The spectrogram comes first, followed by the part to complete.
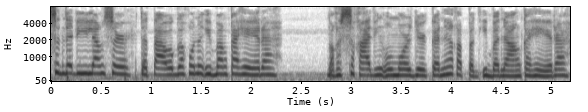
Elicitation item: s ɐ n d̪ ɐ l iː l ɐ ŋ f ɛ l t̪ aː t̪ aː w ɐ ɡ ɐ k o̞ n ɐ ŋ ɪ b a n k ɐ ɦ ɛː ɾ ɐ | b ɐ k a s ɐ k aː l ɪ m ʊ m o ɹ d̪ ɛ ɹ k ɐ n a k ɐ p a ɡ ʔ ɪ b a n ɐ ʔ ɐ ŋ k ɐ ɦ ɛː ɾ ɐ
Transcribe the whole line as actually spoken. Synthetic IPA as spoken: s ɐ n d̪ ɐ l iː l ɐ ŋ s ɛ ɹ t̪ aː t̪ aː w ɐ ɡ ɐ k o̞ n ɐ ŋ ɪ b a ŋ k ɐ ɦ ɛː ɾ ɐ | b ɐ k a s ɐ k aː l ɪ ŋ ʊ m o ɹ d̪ ɛ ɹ k ɐ n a k ɐ p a ɡ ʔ ɪ b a n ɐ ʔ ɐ ŋ k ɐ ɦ ɛː ɾ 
